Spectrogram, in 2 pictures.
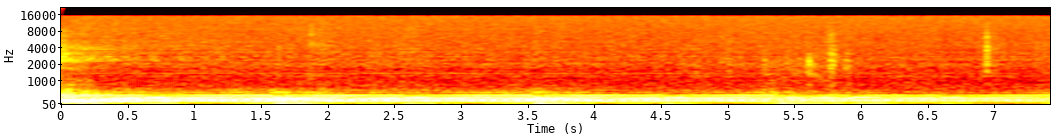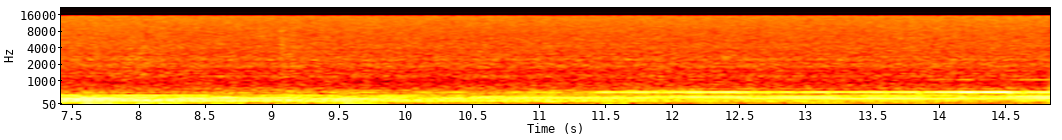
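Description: A gong rings and slowly fades, several low tones sounding together as one long, dying resonance. A higher tone joins about three quarters of the way through.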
